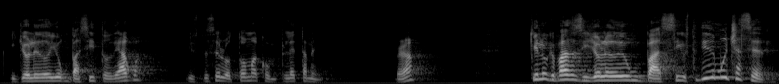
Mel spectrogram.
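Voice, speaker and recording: A man's voice: sits high, a bit bright. A man preaching at a church service as pastor, teaching with rhetorical questions and long lists and building to emphatic passages. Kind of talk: Spanish-language sermon.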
